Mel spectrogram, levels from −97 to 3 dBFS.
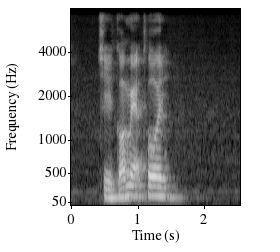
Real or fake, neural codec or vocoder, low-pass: fake; autoencoder, 48 kHz, 128 numbers a frame, DAC-VAE, trained on Japanese speech; 7.2 kHz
